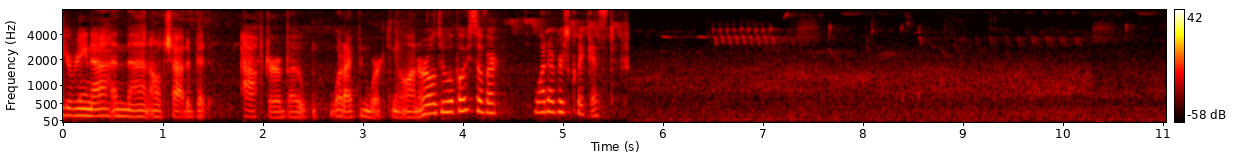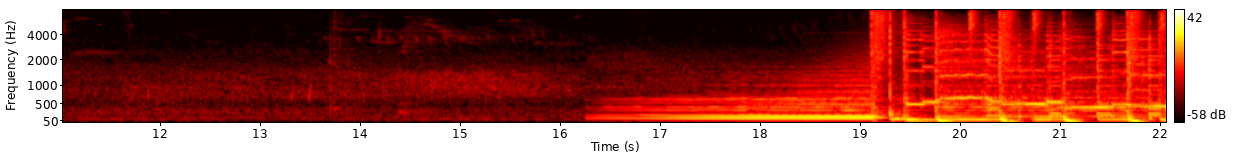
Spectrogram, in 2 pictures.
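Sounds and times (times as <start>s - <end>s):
faint background noise: 0.0s - 16.3s
small birds chirping: 0.0s - 16.3s
guitar music: 16.3s - 22.0s.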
